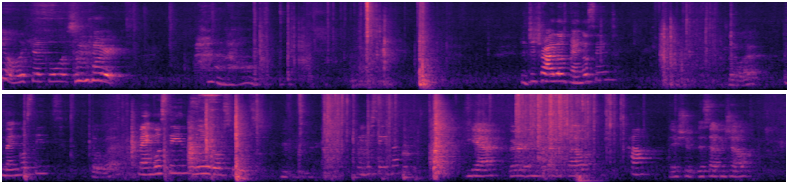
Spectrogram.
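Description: Bottles and jars clink as a woman rummages in a refrigerator.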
